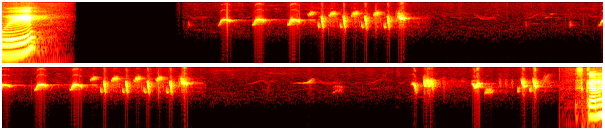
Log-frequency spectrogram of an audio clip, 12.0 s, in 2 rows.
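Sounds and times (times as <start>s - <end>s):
faint bird song: 1.8s - 4.4s, 5.2s - 12.0s.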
